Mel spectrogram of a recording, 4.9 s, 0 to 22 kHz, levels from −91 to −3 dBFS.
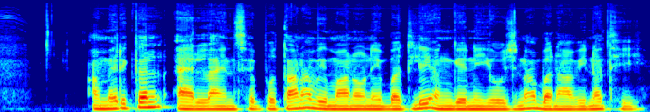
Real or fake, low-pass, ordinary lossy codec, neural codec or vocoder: real; 19.8 kHz; none; none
